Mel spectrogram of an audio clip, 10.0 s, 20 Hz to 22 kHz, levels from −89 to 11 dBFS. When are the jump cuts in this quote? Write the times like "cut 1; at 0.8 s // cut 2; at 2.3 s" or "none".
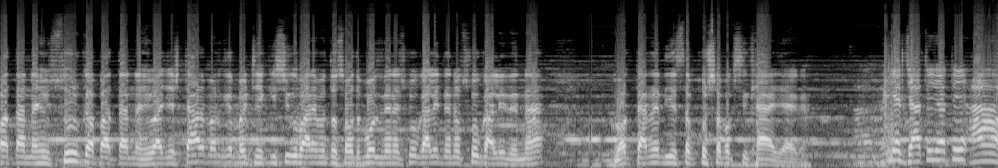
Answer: none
